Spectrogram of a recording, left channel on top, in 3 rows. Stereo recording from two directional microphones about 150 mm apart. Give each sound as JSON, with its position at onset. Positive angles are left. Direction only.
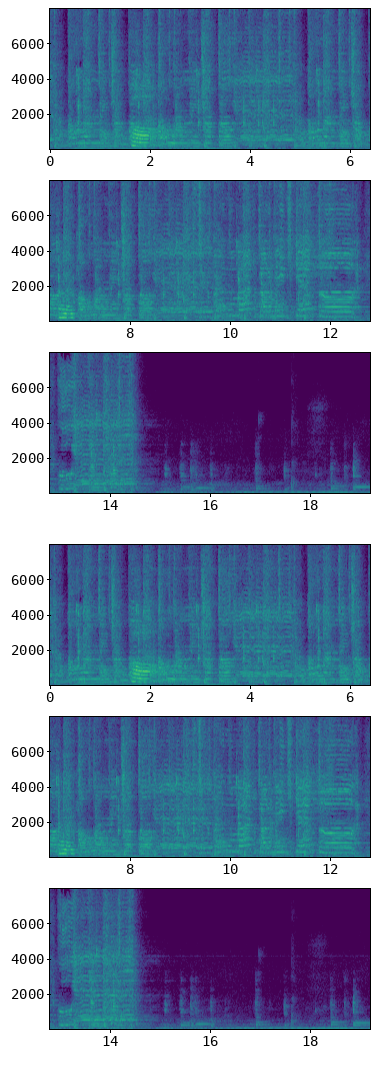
{"t": 0.0, "sound": "music", "side_deg": -25}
